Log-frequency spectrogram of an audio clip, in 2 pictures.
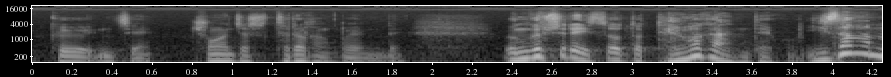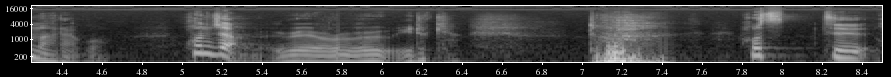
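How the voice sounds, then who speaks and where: A man preaches to his church in a mid-pitched voice that swings widely as he tells a personal story. He slips into quick acted quotes now and then. His delivery stays conversational and animated. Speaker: pastor. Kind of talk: sermon testimony.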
